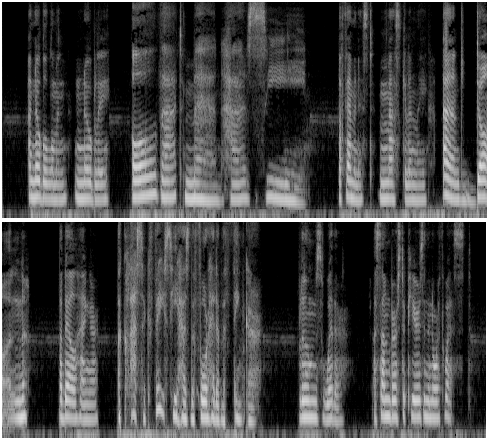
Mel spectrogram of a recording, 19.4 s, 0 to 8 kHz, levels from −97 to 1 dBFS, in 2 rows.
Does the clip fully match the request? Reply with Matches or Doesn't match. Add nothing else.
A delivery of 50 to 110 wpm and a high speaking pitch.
Doesn't match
